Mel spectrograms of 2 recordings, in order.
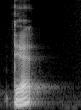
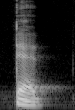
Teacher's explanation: One's a stop T and one's a stop D. But other than that difference, they're pronounced almost the same.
